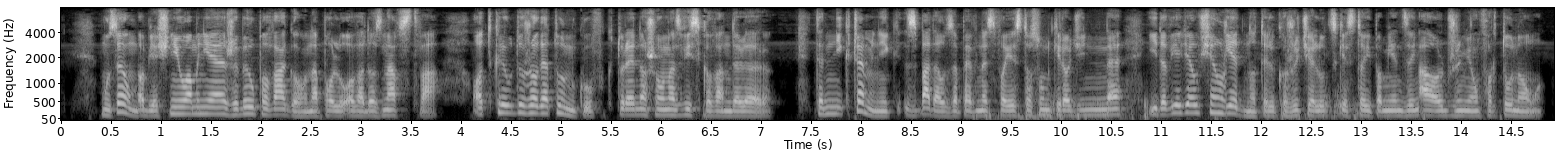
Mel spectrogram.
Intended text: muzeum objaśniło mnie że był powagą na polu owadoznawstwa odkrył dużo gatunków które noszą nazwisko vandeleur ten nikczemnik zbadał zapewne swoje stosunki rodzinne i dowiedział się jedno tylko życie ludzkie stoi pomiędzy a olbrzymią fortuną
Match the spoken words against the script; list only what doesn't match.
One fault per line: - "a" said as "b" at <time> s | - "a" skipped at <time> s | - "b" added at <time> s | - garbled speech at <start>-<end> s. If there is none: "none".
none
